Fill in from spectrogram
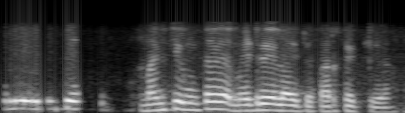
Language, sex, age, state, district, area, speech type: Telugu, male, 18-30, Telangana, Mahabubabad, urban, conversation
